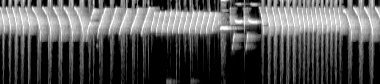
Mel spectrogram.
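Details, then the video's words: Singing male Maltese canary, used to stimulate other canaries, pours out rapid downward-sweeping notes in dense rolls, with a steadier high trill and a few clipped chirps. "Etkileyici Malta Kanarya Ötüşü Ve Erkek Kanarya Sesi"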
